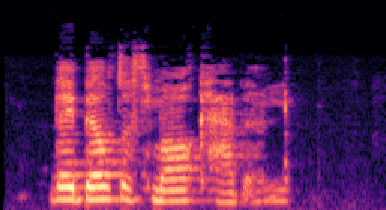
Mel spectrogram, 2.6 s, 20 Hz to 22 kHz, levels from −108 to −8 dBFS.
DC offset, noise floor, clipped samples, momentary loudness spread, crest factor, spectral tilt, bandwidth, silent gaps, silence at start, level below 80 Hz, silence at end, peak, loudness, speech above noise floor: under 0.1%; -69 dBFS; under 0.1%; 21 LU; 18 dB; -4 dB/octave; 9.2 kHz; none; 0.35 s; -62 dBFS; 0.65 s; -2 dBFS; -18 LUFS; 51 dB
